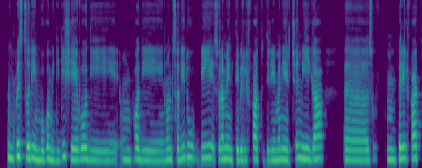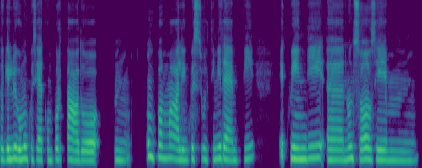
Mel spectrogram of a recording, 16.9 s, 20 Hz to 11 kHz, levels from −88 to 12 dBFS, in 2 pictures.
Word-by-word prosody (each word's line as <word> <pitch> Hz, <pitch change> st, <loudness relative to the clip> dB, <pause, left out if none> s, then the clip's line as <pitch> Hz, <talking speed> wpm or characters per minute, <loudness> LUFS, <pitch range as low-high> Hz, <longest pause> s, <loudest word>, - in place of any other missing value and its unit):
in 235 Hz, -2 st, +4 dB
questo 255 Hz, 0 st, +5 dB
limbo 195 Hz, -4 st, +3 dB
come 205 Hz, -3 st, +1 dB
ti 185 Hz, -, -6 dB
dicevo 215 Hz, -3 st, +1 dB
di 185 Hz, -2 st, -6 dB
un 200 Hz, -1 st, -3 dB
po' 215 Hz, +2 st, 0 dB
di 185 Hz, -2 st, -4 dB
non 200 Hz, +2 st, -1 dB
so, 210 Hz, -, -5 dB
di 210 Hz, +3 st, 0 dB
dubbi, 230 Hz, 0 st, -2 dB
solamente 210 Hz, -1 st, 0 dB
per 200 Hz, 0 st, +2 dB
il 195 Hz, -, -6 dB
fatto 215 Hz, -1 st, -1 dB
di 195 Hz, -, -5 dB
rimanerci 195 Hz, +2 st, -1 dB
amica, 215 Hz, -1 st, +2 dB, 0.4 s
ehm, 190 Hz, -1 st, -2 dB
sul 220 Hz, +4 st, -10 dB
f 220 Hz, -, -40 dB, 0.2 s
mhmm, 200 Hz, -1 st, +1 dB
per 215 Hz, +2 st, +4 dB
il 225 Hz, 0 st, +1 dB
fatto 225 Hz, 0 st, 0 dB
che 205 Hz, +1 st, +5 dB
lui 215 Hz, +2 st, +5 dB
comunque 210 Hz, 0 st, +4 dB
si 205 Hz, -, -6 dB
è 195 Hz, -1 st, +1 dB
comportato, 190 Hz, 0 st, 0 dB, 0.2 s
mhmm, 190 Hz, 0 st, -5 dB, 0.3 s
un 255 Hz, -4 st, +2 dB
po' 245 Hz, -1 st, +1 dB
male 225 Hz, -3 st, 0 dB
in 195 Hz, -, -1 dB
questi 215 Hz, +1 st, -4 dB
ultimi 210 Hz, +2 st, -1 dB
tempi 210 Hz, +2 st, -2 dB, 0.5 s
e -, -, -5 dB
quindi, 220 Hz, +2 st, +3 dB
ehm, 200 Hz, -1 st, 0 dB
non 220 Hz, +3 st, +3 dB
so 210 Hz, -1 st, +2 dB
se, 195 Hz, -1 st, +1 dB
mhmm, 185 Hz, -1 st, -6 dB
205 Hz, 175 wpm, -22 LUFS, 195-220 Hz, 0.5 s, questo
